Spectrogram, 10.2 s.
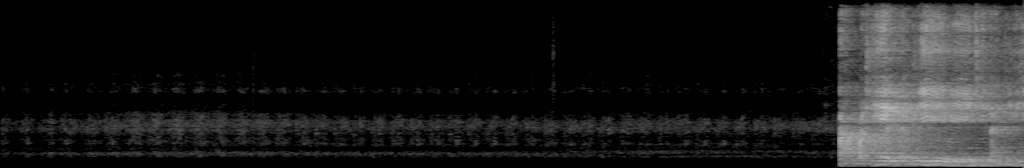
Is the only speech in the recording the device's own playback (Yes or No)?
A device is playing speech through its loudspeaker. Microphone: No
